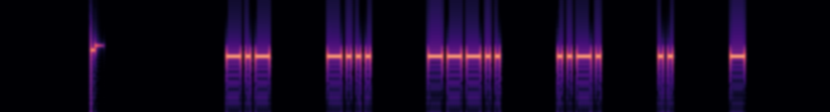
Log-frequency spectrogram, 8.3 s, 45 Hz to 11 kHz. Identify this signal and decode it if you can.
Morse code, heard as a keyed tone, about 25 wpm, spaced as for 12 wpm, 700 Hz. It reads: KB8FIT
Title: USA Call Signs - 6 Characters - 4x Character Spacing - 25wpm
